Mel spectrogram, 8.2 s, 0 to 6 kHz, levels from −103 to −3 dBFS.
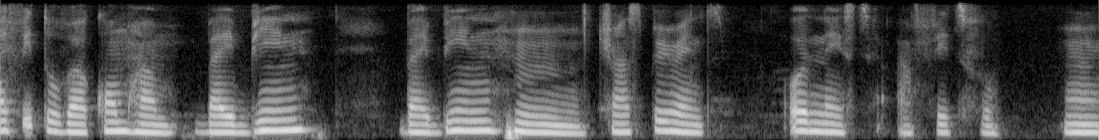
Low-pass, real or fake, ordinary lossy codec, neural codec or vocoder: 5.4 kHz; real; none; none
